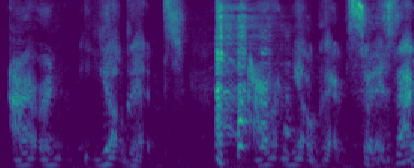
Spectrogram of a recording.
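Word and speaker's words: Eren Yeager: Guys, to the anime community, apparently I've been mispronouncing Erin Yoga's name. So a few Yogurt. of you guys have told me it's not Erin Yoga, it's actually Aaron Yogurt.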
